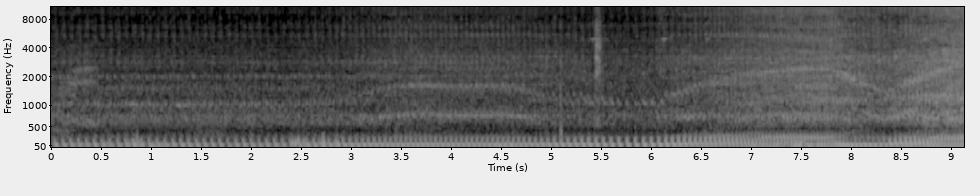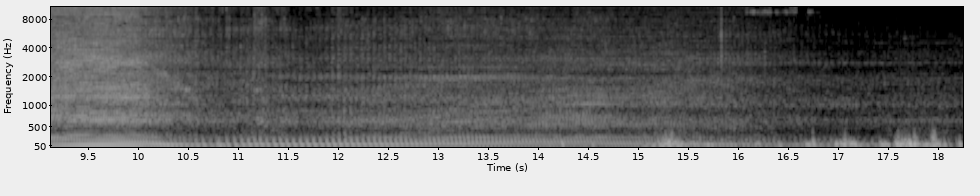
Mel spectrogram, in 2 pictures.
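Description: A motorcycle engine running at low speed in a slow, steady putter as the bike rides a tight slow-speed course. It grows louder as the bike passes close about halfway through, then fades as it rides away.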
